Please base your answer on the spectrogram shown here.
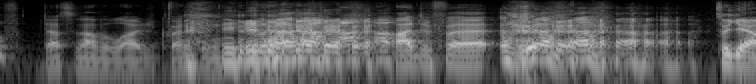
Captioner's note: everyone laughing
